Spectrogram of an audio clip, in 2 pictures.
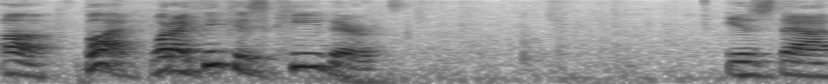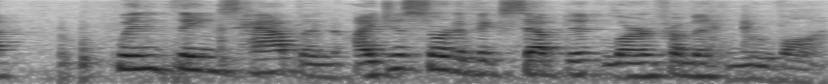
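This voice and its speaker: A man with a high pitch talks at a fairly slow pace, with long, frequent pauses and lively intonation. Noticeable background noise and audible room echo fill the recording. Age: 60s. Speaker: IT professional giving a guest talk. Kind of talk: Q&A talk to a class. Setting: classroom with students. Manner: halting, with many fillers and restarts.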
